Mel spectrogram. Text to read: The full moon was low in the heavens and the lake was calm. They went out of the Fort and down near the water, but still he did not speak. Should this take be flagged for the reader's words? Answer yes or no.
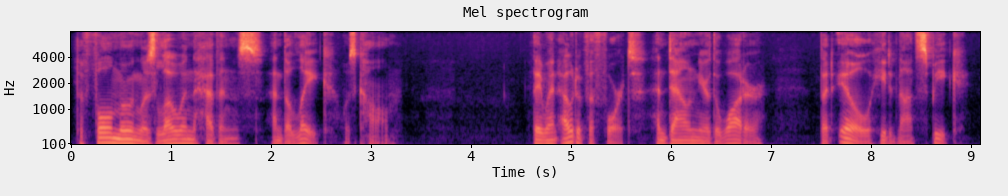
yes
